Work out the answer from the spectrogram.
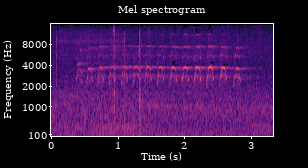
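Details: Osprey in Dartmouth, Nova Scotia, giving a fast series of about twelve thin, high chirps, evenly spaced and slightly rising and falling, over steady outdoor background noise.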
